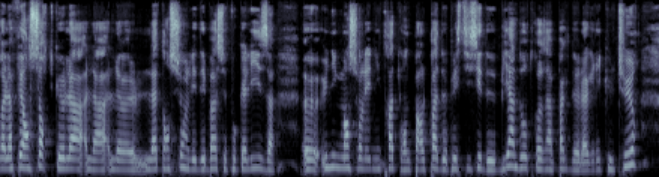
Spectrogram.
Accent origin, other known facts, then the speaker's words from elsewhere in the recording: Saint-Brieuc, Brittany, France; pour l'association Alto Marée Verte. Nous venons de Saint-Brieuc dans les Côtes d'Armor.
